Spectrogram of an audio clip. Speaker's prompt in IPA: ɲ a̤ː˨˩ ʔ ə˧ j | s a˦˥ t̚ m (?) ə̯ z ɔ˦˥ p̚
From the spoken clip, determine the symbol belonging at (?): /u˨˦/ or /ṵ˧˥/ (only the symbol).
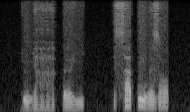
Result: u˨˦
